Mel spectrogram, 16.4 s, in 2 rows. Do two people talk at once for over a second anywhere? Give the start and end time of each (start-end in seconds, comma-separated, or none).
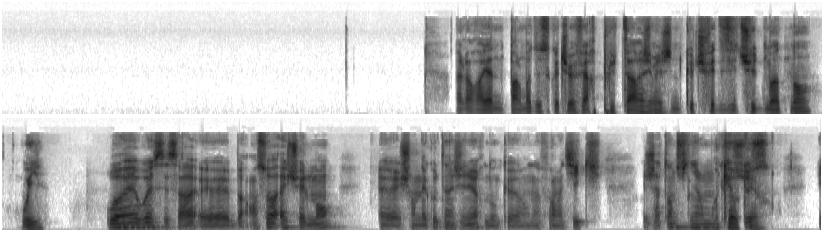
none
